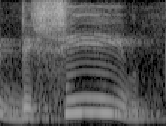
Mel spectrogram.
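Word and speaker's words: deceive: जैसे कि डिसीव, EI एक साथ आ गया है यानी, तो इसको हम क्या पढ़ेंगे, डिसीव।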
